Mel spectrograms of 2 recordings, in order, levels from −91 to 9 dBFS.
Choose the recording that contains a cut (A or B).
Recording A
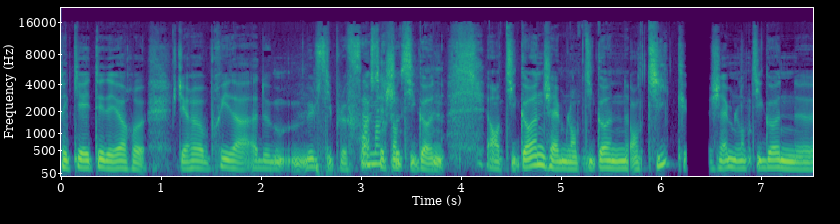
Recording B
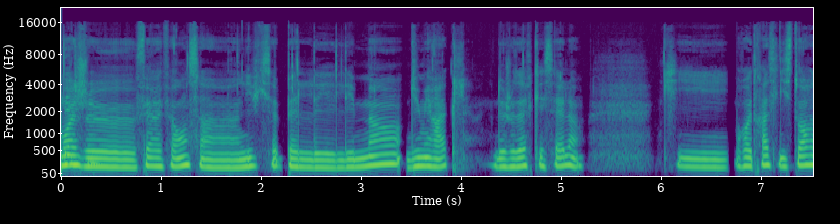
A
